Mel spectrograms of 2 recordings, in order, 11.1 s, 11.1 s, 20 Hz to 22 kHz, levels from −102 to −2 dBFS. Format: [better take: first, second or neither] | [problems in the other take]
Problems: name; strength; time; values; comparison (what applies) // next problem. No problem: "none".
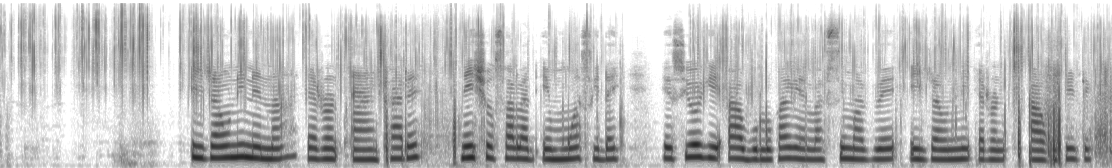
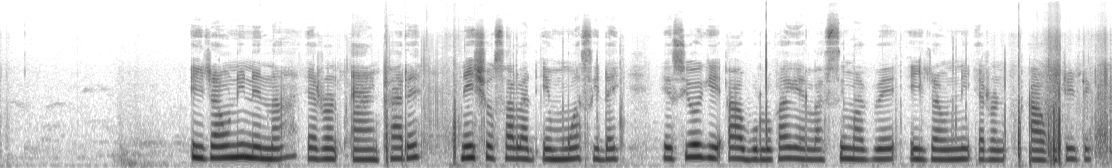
second | noise reduction (neural mask model RNNoise)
